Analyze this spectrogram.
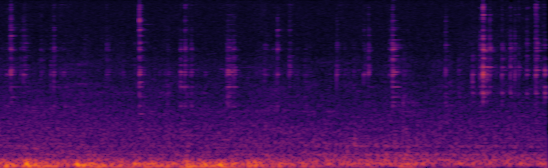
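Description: Light, scattered metallic clicks as a small stainless steel grill handle is handled and turned on a towel, over a steady low rumble.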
